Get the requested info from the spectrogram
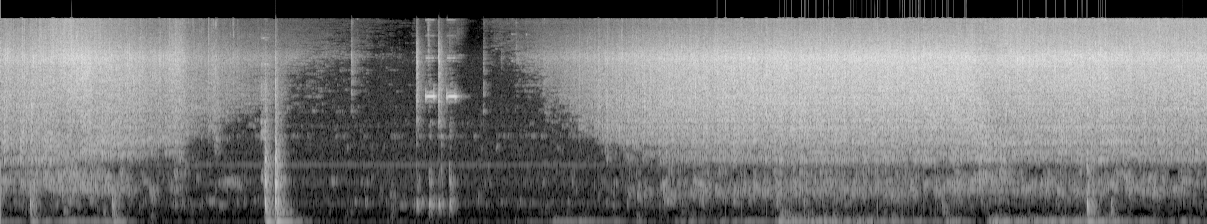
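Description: Vegetable chowmein stir-frying in a hot pan: a steady sizzle as a spatula tosses and scrapes the noodles. The sizzle dies away a few seconds in, with a sharp knock and a few clicks, then builds back up.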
